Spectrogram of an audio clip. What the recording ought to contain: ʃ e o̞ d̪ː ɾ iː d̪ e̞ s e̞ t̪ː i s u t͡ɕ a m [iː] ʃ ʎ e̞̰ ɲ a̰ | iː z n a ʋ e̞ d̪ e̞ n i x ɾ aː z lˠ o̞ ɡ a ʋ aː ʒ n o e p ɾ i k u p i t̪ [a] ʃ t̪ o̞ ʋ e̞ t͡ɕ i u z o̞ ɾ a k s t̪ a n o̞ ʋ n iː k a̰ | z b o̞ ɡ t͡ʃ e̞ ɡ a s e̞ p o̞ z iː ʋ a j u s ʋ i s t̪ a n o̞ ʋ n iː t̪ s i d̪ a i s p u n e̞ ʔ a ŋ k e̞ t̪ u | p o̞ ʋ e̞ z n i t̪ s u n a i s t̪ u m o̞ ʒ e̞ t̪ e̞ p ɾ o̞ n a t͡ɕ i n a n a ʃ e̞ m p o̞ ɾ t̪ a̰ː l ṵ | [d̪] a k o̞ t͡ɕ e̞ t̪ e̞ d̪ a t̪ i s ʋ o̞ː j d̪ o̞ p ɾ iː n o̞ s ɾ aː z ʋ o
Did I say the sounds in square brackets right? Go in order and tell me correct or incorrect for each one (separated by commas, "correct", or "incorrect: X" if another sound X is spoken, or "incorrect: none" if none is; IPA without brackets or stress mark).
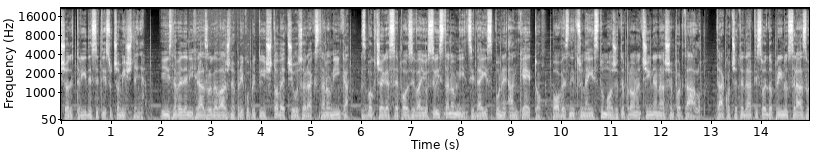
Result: incorrect: i, incorrect: i, incorrect: t̪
